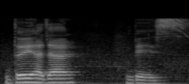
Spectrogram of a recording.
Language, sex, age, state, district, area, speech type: Nepali, male, 45-60, West Bengal, Darjeeling, rural, spontaneous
